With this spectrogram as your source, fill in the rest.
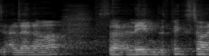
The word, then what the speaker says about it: Alhena: Let me just check I'm saying that properly, because yeah, let me just spell it out. Yeah, it's Alhena.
